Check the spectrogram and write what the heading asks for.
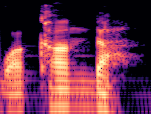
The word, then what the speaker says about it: Wakanda: lives on the earth wakanda has willed it to be so again native american legends wakanda wakanda tribal affiliation the omaha and pronunciation wakanda just like in the movie all right it says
